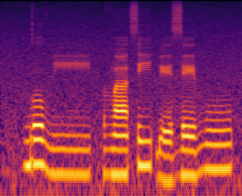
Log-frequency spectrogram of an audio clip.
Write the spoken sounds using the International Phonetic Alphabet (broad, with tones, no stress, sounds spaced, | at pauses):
ɡ o˦ v iː˧ | v ã˧ s i˦ ɓ e˨ z e˧ v u˦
